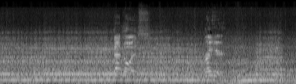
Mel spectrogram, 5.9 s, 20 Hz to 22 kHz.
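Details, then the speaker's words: Car warmed up on a 41° day, cruising with no load on the transmission: steady low drone over road noise, getting louder with more driving; rear end suspected, not confirmed. "And then when there's no load on like the trans just like right here it's humming cruise"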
